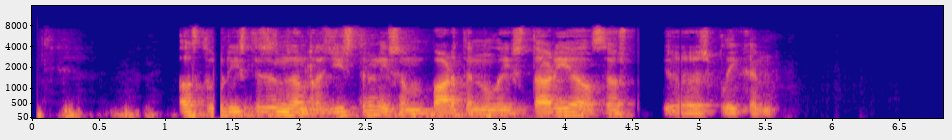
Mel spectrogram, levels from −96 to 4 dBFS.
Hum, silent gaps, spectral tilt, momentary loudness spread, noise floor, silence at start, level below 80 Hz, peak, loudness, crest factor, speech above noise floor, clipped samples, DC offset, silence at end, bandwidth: none; 4.66-4.72 s; -5.5 dB/octave; 15 LU; -88 dBFS; 0.05 s; -44 dBFS; -4 dBFS; -22 LUFS; 20 dB; 67 dB; under 0.1%; under 0.1%; 1.25 s; 8.2 kHz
